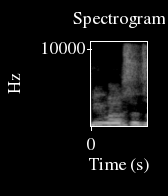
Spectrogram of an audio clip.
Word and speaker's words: VLOSs: I pronounce it VLOPs and VLOSs.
